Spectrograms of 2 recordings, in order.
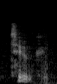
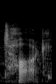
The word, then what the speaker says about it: toque: I saw I uh saw I was watching another TLDD streamer and they pronounced they pronounced this word talk and that and my brain flinched. Um it's a a toque is a hat.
